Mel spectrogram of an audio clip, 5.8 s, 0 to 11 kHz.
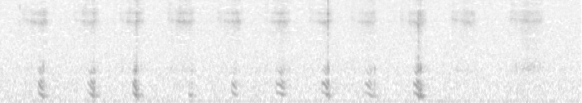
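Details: Snoring from an 11-month-old female cat sleeping curled up in her owner's arms while being held.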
